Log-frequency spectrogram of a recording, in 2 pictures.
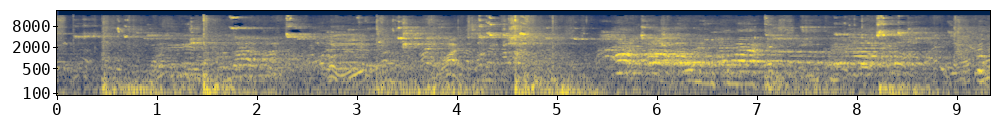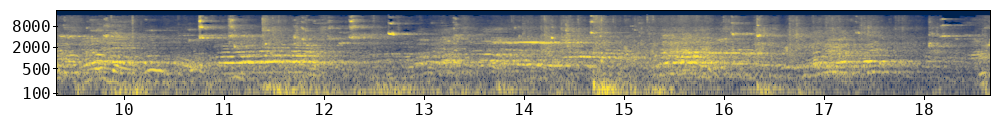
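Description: Volleyball rally in a gymnasium: repeated sharp slaps of the ball off players' arms and hands, with players shouting and calling through the play.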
